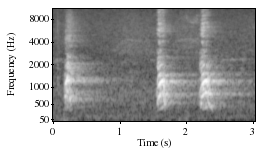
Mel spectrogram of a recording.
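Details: Three strong, evenly spaced barks from a neighbor's dog, recorded 13 November 2020, each ringing briefly before fading into a quiet background.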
